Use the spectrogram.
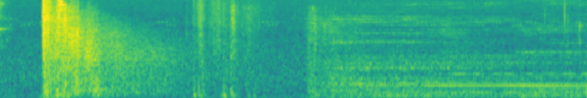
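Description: Gunfire in the video game Final Fantasy XIV: a sharp loud blast followed by a scattered burst of shots, then a lingering rumble and hum of battle ambience, with no voices.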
